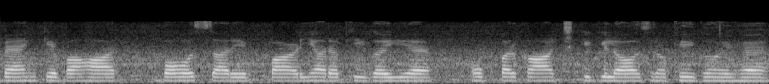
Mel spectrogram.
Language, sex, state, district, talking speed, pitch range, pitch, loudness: Hindi, female, Chhattisgarh, Raipur, 125 wpm, 170-175 Hz, 170 Hz, -15 LUFS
